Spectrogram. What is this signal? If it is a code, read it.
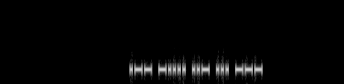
Morse code, heard as a keyed tone, about 50 wpm, 700 Hz. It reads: W6USO
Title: USA Call Signs - 5 Characters - 50wpm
